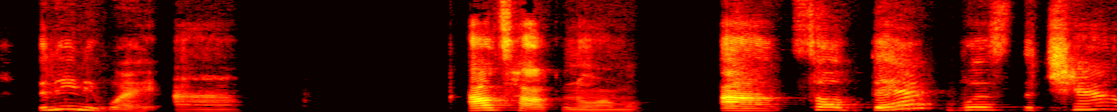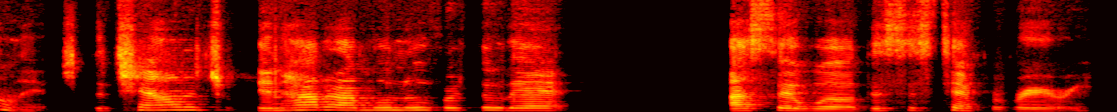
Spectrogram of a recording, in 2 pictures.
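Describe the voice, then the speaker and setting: A woman with a fairly high pitch talks at a fairly slow pace, her pitch swinging very widely. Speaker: podcast co-host, mother co-parenting. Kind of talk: casual chat. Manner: loud.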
